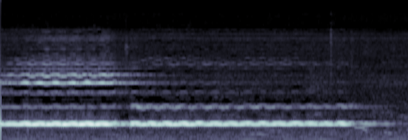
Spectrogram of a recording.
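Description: A woman's voice through a handheld microphone holding one long note with a slight vibrato and no accompaniment, fading out near the end.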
